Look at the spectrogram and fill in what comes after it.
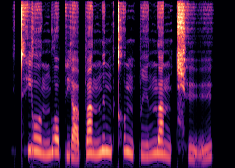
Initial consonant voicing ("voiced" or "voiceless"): voiceless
